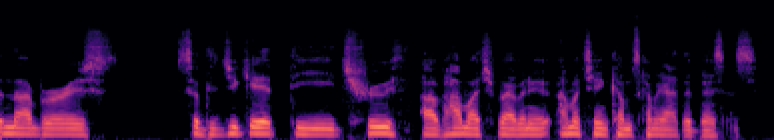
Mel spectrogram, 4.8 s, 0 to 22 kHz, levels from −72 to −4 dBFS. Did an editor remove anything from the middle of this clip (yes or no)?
yes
